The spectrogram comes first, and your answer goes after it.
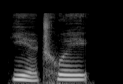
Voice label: "野炊", Chinese

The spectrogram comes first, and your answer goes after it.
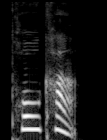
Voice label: "偷看", Chinese

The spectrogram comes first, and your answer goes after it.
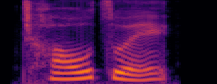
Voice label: "吵嘴", Chinese

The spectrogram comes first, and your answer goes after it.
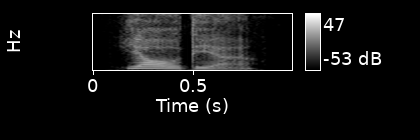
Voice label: "要点", Chinese

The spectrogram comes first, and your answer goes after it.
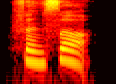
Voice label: "粉色", Chinese

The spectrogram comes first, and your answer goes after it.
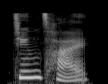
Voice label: "精彩", Chinese

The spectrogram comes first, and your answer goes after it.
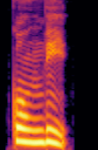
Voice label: "公立", Chinese

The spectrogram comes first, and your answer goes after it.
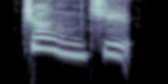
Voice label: "证据", Chinese

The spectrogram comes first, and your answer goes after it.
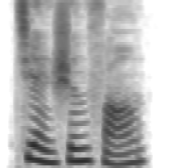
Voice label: "健身房", Chinese

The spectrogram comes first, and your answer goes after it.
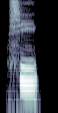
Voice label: "锡", Chinese

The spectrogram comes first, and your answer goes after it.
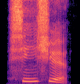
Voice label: "心血", Chinese

